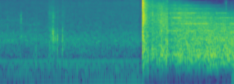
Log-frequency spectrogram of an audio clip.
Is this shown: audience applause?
no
